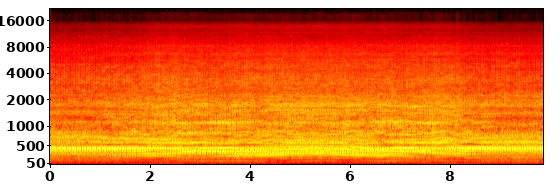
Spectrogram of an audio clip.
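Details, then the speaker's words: Piston air compressor feeding a Coats Baseline 200 tire machine pounds steadily about four times a second, running nonstop; air keeps hissing for minutes around the machine's two water separators. "Now I'm going to stop for 1 second here because you can hear the compressor is running."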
